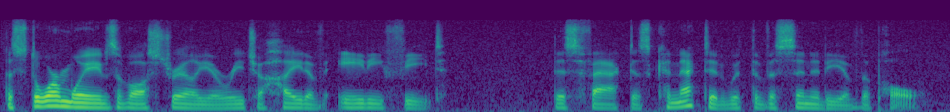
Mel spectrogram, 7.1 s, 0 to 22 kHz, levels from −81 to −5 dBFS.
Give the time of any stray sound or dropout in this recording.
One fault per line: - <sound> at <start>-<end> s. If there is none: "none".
none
